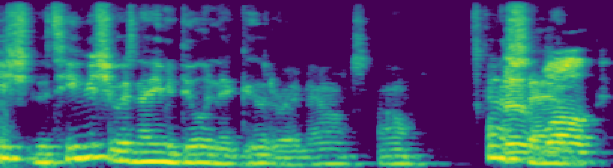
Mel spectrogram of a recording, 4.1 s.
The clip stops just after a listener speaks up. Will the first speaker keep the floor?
No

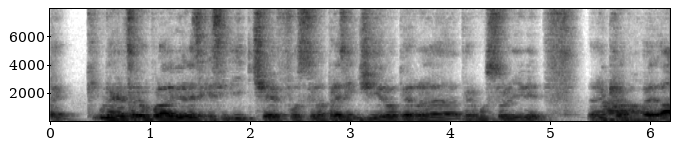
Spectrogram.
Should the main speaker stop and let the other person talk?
No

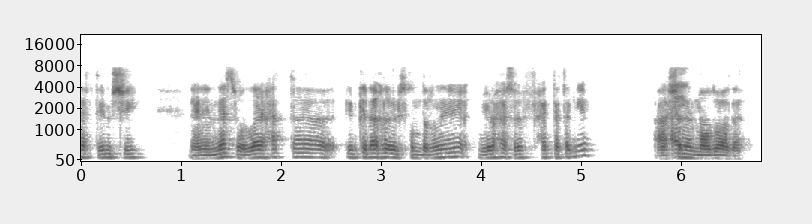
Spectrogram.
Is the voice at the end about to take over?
No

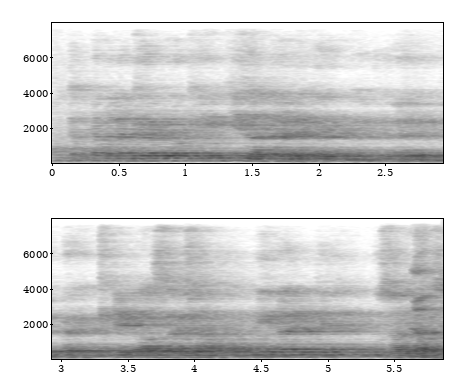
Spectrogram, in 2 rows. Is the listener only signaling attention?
No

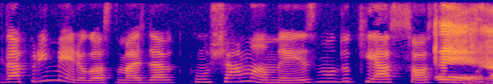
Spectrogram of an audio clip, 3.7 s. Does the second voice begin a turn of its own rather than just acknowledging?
Yes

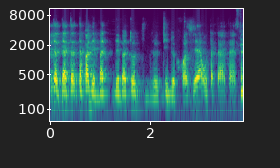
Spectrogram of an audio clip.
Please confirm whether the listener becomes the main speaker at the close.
No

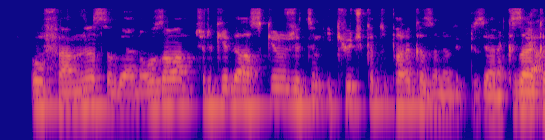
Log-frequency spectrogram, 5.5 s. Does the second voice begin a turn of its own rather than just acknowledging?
No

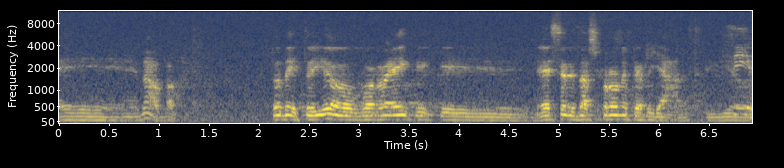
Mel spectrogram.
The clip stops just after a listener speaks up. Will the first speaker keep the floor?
No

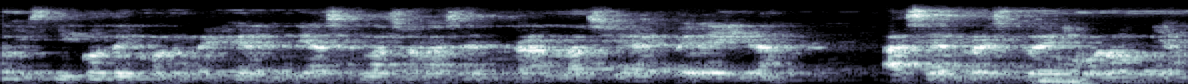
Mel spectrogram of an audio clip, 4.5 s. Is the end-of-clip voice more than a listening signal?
No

